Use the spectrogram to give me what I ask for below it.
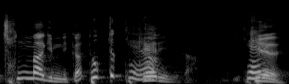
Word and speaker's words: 겔: 겔. 겔. 아 거기서 부르는 이름이 예.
